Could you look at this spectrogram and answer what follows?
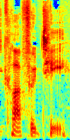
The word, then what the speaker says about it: clafoutis: And the S is silent. Yes, it ends in an S, but you don't say clafoutis or anything like that.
